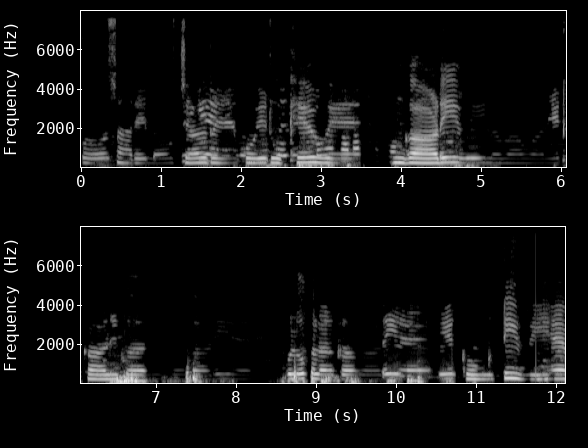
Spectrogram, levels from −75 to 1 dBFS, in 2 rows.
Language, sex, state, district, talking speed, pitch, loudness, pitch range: Hindi, female, Bihar, Jamui, 155 wpm, 235 Hz, -20 LUFS, 225-245 Hz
